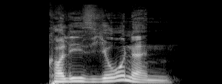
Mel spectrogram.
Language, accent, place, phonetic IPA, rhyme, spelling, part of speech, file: German, Germany, Berlin, [kɔliˈzi̯oːnən], -oːnən, Kollisionen, noun, De-Kollisionen.ogg
- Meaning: plural of Kollision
